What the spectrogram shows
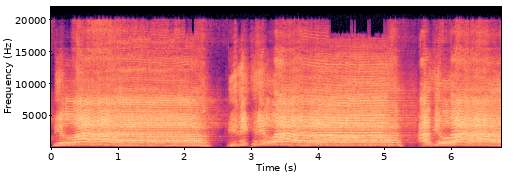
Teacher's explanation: tarqiq apabila lam jalalah didahului kasrah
